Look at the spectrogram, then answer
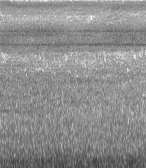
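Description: A mini jet plane roars loud and steady, a dense engine rush with a high whine on top that holds without a break, close and alone without voices.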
